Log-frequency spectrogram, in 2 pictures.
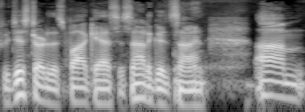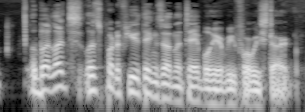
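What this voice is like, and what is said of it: Strained, hoarse voice. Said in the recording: “I'm already losing my voice.”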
